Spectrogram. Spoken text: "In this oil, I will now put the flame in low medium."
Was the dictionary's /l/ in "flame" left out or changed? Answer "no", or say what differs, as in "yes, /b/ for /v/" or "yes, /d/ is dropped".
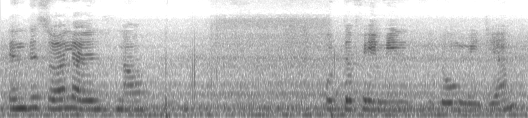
yes, /l/ is dropped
